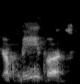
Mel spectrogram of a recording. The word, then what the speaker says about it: amoeba: And I don't know if you remember, the word, like the one cell animal being spelled with an E first because you pronounce it that way, amoeba.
